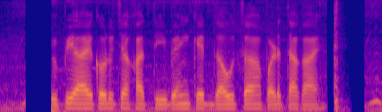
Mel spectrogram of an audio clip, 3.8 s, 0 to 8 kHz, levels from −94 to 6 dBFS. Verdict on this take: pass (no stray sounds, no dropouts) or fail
fail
